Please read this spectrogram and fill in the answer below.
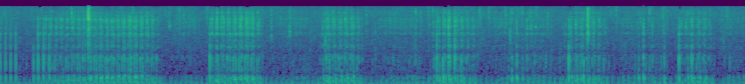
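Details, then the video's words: Domestic cat purring close up while light rain falls outside the window, rhythmic rumbling purr with inhale and exhale phases alternating under a second apart, faint rain ticks behind. "The sound of a cat purring with light rain outside the window."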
